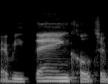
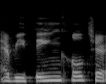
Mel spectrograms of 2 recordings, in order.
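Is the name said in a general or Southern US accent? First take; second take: Southern; general. First: It is said in a Southern American accent. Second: It is said in a general American accent. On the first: The speaker calls it right. "because, you know, this man is from the South" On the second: The speaker calls it wrong. "Not Everything Culture"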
